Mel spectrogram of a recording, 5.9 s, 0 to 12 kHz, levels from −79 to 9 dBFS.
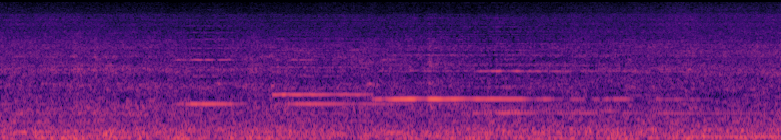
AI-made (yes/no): yes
